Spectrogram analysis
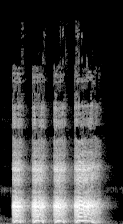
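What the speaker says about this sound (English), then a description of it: "Duck call." A duck call blown as a percussion instrument gives four loud, close, nasal quacks in quick succession, the last one held slightly longer.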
